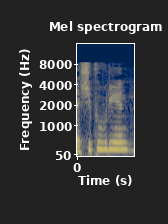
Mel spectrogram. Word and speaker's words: Shippuden: Yeah, Shippuden, however mm-hmm. you pronounce that. – That's how you pronounce it.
